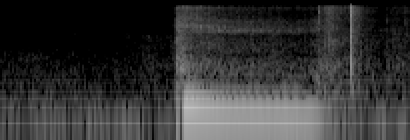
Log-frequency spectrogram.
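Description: A man's voice: about a second in, one drawn-out wordless vocal sound, falling in pitch and lasting under a second, followed by a single sharp click.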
